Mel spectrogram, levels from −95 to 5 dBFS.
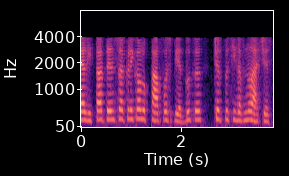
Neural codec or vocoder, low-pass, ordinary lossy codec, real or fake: codec, 16 kHz, 0.2 kbps, FocalCodec; 7.2 kHz; AAC, 16 kbps; fake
